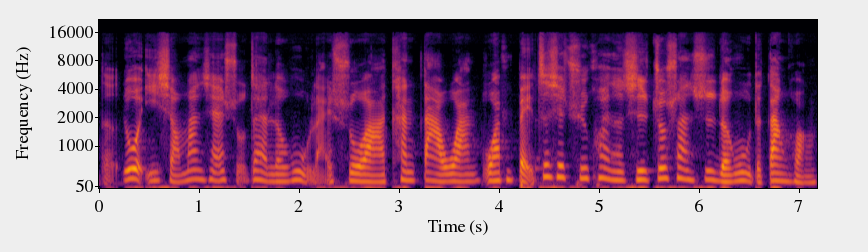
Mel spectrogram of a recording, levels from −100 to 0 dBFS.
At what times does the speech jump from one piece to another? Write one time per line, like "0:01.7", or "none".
0:03.8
